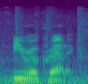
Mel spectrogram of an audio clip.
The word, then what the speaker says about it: Birocratic: for the people okay a lot of people get it wrong yeah yeah be real kradic that is how you pronounce my name my name is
